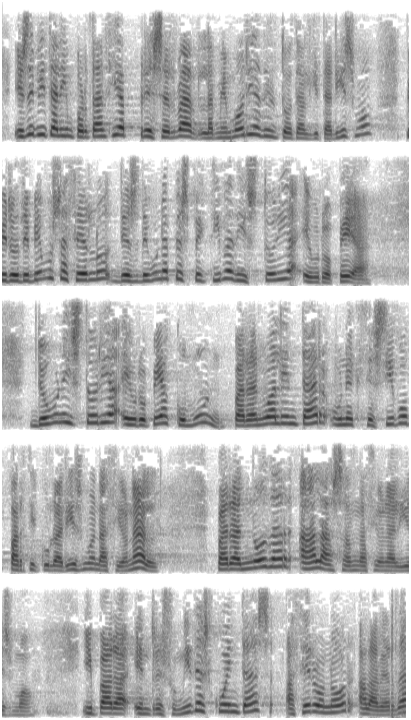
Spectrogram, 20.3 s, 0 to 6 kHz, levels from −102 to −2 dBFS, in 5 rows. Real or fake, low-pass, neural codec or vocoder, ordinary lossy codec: real; 5.4 kHz; none; none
